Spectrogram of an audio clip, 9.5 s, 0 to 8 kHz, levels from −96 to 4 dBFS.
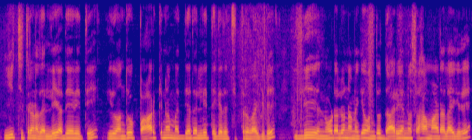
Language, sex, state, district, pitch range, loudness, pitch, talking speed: Kannada, male, Karnataka, Dharwad, 125-145 Hz, -22 LUFS, 135 Hz, 110 wpm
